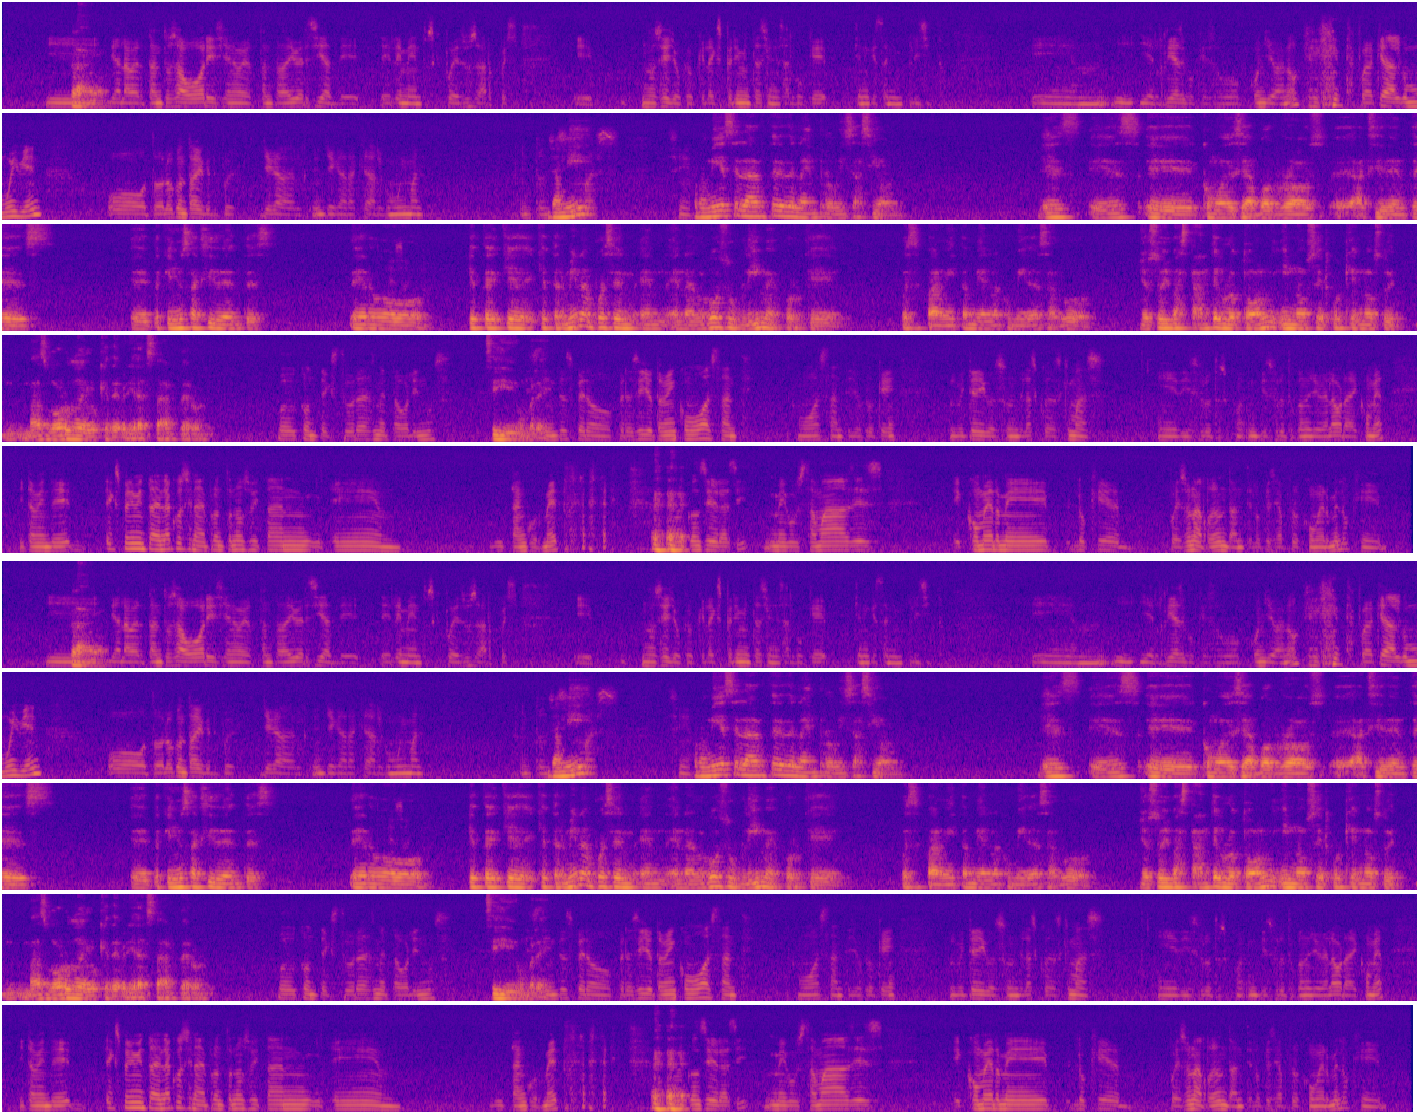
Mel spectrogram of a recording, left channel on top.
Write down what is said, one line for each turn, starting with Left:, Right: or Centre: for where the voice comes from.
Left: Y,
Right: Claro.
Left: y al haber tantos sabores y al haber tanta diversidad de, de elementos que puedes usar, pues, eh, no sé, yo creo que la experimentación es algo que tiene que estar implícito. Eh, mm, y, y el riesgo que eso conlleva, ¿no? <laughs> Que te pueda quedar algo muy bien o todo lo contrario, que te puede llegar a, llegar a quedar algo muy mal. Entonces
Right: A mí
Left: sí, más, sí,
Right: Para mí es el arte de la improvisación.
Left: exacto,
Right: Es, es eh, como decía Bob Ross, eh, accidentes, eh, pequeños accidentes, pero
Left: exacto.
Right: que, te- que, que terminan pues en, en, en algo sublime, porque pues para mí también la comida es algo, yo soy bastante glotón y no sé por qué no estoy más gordo de lo que debería estar, pero
Left: O con texturas, metabolismos
Right: sí, hombre.
Left: distintos, pero, pero sí, yo también como bastante, como bastante. Yo creo que, vuelvo y te digo, son de las cosas que más eh, disfruto, es cu- disfruto cuando llega la hora de comer. Y también de, de experimentar en la cocina, de pronto no soy tan, eh, tan gourmet,
Right: <laughs>
Left: no me considero así. Me gusta más es eh, comerme lo que, puede sonar redundante, lo que sea, pero comerme lo que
